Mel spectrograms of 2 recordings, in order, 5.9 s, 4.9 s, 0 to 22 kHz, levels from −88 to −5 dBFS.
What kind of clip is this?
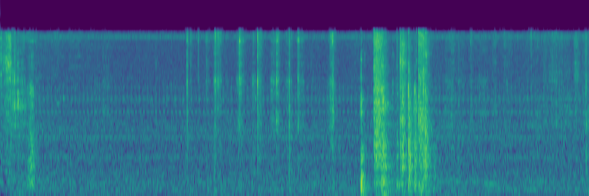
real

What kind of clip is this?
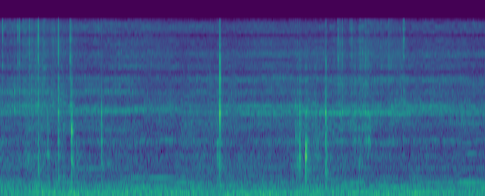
fake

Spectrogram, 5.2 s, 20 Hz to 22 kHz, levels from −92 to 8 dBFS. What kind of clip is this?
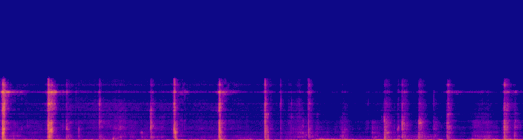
fake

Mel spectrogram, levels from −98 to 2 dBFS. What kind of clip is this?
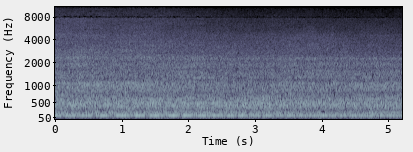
real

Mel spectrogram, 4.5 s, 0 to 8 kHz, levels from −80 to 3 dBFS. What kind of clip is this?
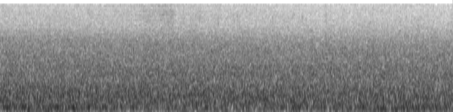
real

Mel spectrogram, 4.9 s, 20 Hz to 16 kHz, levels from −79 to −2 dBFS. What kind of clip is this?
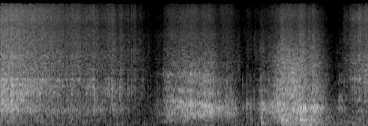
real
